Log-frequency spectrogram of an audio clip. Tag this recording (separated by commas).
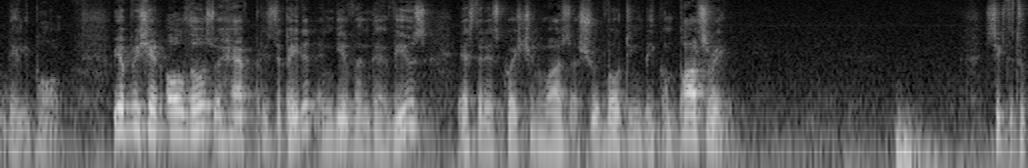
Speech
